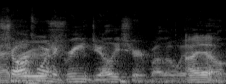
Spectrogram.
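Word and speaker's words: Green Jellÿ: the way all the Green Jelly pants Green Jello my dad's about to pass out over they like to correct you that even though the Y with little dots still is pronounced green jelly that's why they did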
